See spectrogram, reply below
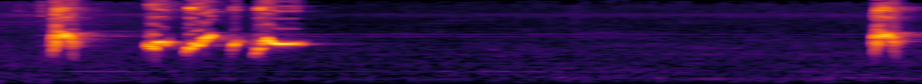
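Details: Red-whiskered bulbul singing in the morning as a lure for wild birds: a quick run of bright, chirpy warbled notes lasting under a second, then a pause and one more sharp chirp.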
